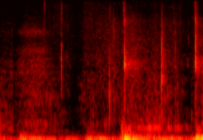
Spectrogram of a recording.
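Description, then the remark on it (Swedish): Gum being chewed right up against the microphone: soft, wet smacking and squishing with a few sharper clicks spaced about a third of a second apart, and no talking. “Du, jag får nog spotta ut mitt tuggummi för jag känner att din man kommer halshugga mig om jag tuggar i mikrofonen.”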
